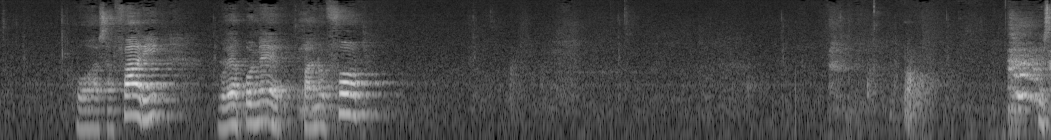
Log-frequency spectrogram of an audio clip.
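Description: A woman speaks in a room with a slight echo, in short bursts with pauses.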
